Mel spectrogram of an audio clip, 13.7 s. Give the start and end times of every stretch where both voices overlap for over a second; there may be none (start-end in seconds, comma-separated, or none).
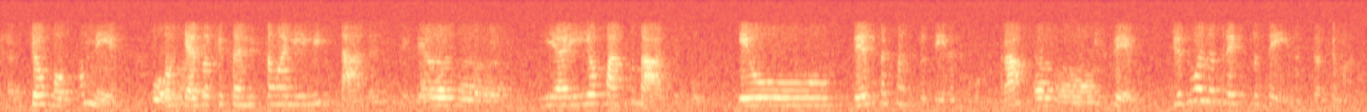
none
